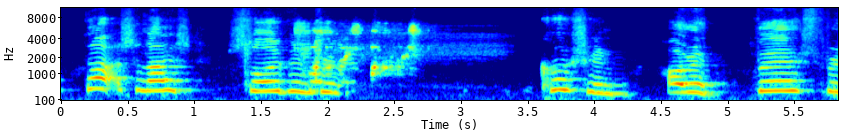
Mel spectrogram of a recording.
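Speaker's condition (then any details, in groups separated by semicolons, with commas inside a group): Cerebral palsy; wheelchair user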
